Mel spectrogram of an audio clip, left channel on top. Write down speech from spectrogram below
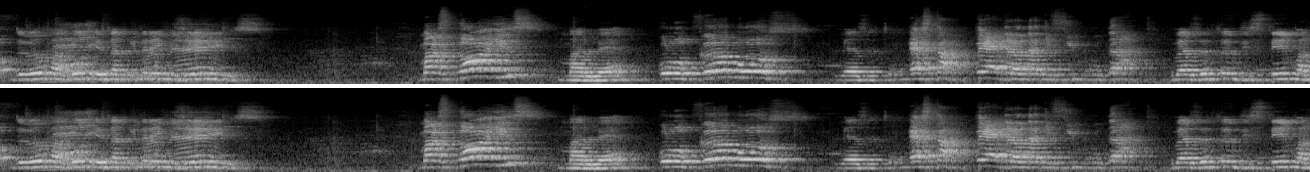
De wil van God is dat iedereen gezegend is. Mas nós Maar wij zetten esta pedra da dificuldade. Wij zetten die steen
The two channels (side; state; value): both; normal; correlation 0.76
